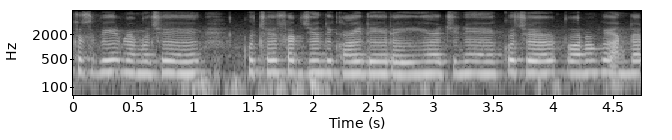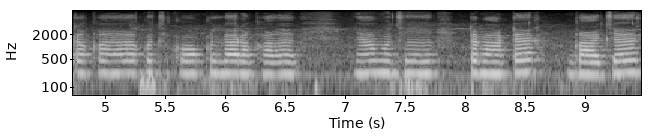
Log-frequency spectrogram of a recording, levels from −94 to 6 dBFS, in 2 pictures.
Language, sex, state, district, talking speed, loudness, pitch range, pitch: Hindi, female, Chandigarh, Chandigarh, 160 wpm, -18 LUFS, 220-230 Hz, 220 Hz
